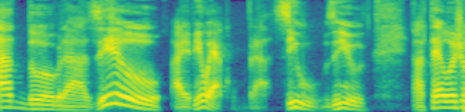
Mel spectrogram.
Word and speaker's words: Brasil: para vocês notarem que a gente não pronuncia esse l no final das palavras como uma consoante o som é de um então o Brasil né Taffarel Gol Mas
